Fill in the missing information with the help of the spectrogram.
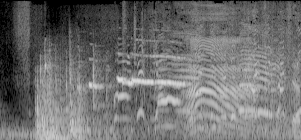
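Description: door being opened

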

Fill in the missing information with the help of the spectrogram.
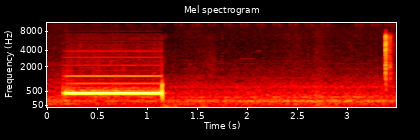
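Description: telephone ringing tone

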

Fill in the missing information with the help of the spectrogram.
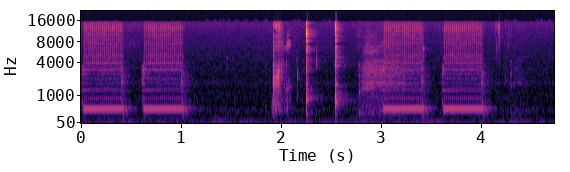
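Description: phone ringing on speakerphone

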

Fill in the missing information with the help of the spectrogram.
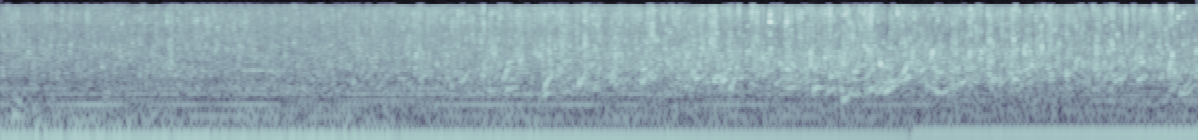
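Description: babbling stream water

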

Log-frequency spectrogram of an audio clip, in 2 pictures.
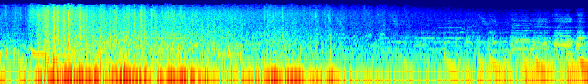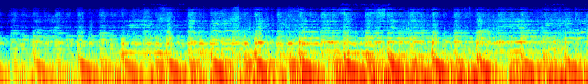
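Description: pigeons cooing

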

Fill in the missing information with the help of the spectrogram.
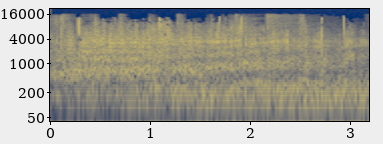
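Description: fighter jet taking off

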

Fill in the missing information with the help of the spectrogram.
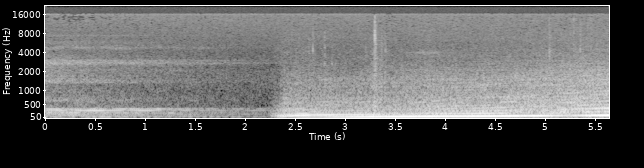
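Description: car engine driving

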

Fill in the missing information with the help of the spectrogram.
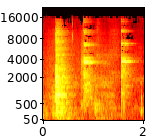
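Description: glasses clinking

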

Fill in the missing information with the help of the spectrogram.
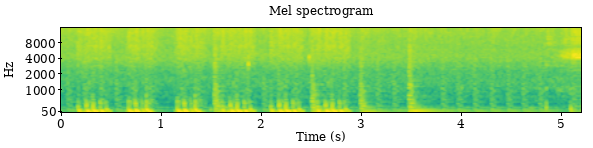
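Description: horse hooves clip-clopping

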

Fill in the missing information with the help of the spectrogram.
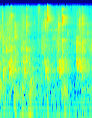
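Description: pet drinking water

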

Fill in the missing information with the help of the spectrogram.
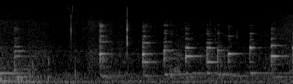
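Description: mobile phone ringtone ringing

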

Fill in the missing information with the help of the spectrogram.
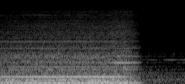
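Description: helicopter taking off

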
